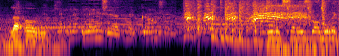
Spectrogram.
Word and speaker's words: Vlahovic: Dušan Vlahovic.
